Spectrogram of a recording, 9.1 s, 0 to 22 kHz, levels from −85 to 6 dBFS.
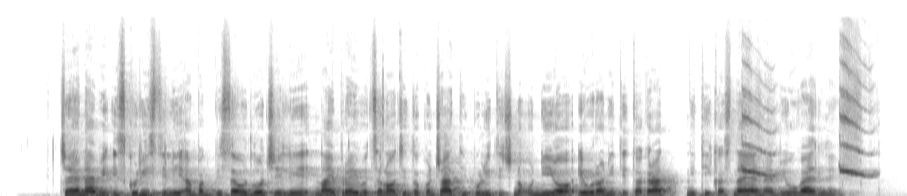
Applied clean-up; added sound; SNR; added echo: neural mask model RNNoise.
